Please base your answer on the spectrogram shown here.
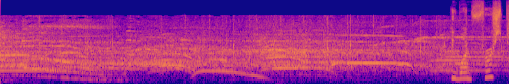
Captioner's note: applause/cheers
